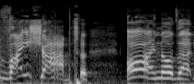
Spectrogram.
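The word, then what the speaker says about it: Weishaupt: say that's his name why shopped Vice helped oh cause it's yo because it's German yeah I get to speak like this the whole time even nothing Vice chopped oh I know that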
